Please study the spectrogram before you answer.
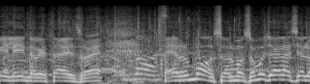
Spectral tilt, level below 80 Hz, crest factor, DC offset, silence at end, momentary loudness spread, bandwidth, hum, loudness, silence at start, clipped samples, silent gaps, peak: -4.5 dB/octave; -44 dBFS; 14 dB; under 0.1%; 0 s; 2 LU; 17 kHz; none; -16 LUFS; 0 s; under 0.1%; none; -2 dBFS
